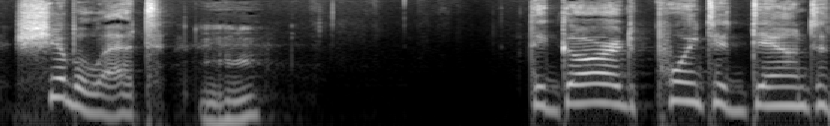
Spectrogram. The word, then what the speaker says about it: Shibboleth: When he said no, they said to him, "Then say Shibboleth." And when he said Sibboleth, for he could not pronounce it right, they seized him and slaughtered him at the fords of the Jordan.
